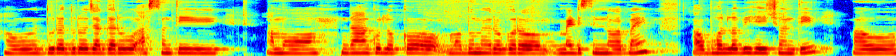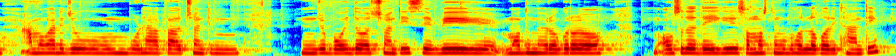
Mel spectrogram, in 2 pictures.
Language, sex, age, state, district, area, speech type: Odia, female, 30-45, Odisha, Kandhamal, rural, spontaneous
